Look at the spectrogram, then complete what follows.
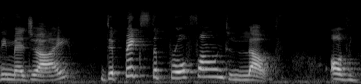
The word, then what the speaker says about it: Magi: में ये याद रखना, ये मैगी नहीं है ना। स्टार्टिंग में तो जिसने देखा होगा उसको मैगी की याद आ रही होगी, बट हमारी खाने वाली मैगी नहीं है, दिस इज मैजाई। इसका प्रोनाउंसिएशन में ज आता है, ठीक है।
